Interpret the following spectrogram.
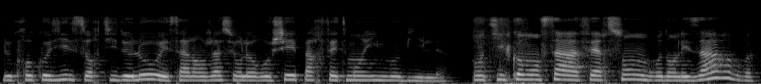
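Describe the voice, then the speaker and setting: A woman storyteller reading a children's tale aloud in a calm, measured way. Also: mid-range voice.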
